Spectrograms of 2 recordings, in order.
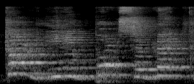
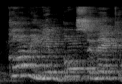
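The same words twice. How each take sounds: First: High, slow, sing-song "Comme il est bon ce mec"; exclamative intonation. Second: Said in the usual way. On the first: Shown as a demonstration. Teacher demonstrating an exclamation's intonation. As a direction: exclaim it with admiring lift. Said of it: "J'augmente l'intonation ... façon exclamative". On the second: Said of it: "J'augmente l'intonation".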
